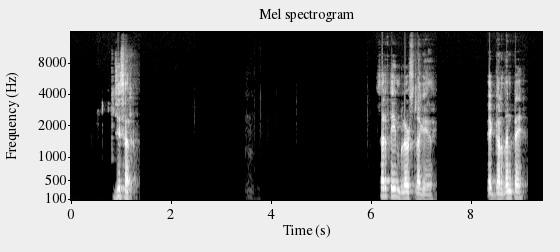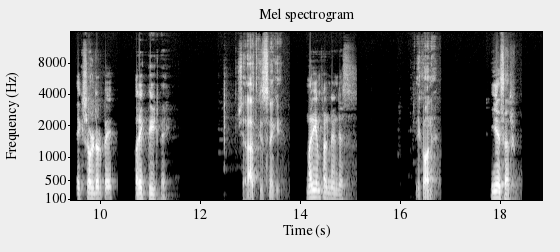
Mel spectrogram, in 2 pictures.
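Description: A man speaks firmly in short bursts, close by.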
